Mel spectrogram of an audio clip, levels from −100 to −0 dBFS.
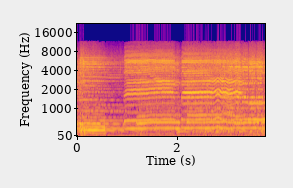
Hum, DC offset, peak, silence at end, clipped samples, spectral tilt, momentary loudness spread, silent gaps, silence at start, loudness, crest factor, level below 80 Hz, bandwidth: none; 1%; 0 dBFS; 0 s; 0.2%; -1 dB/octave; 7 LU; none; 0 s; -9 LUFS; 12 dB; -42 dBFS; over 20 kHz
